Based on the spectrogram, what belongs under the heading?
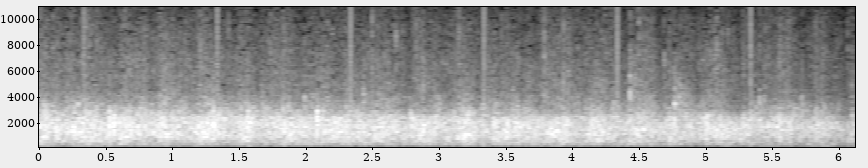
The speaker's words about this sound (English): So I just want to invite a round of applause to all of them for the way that they did this.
